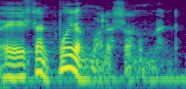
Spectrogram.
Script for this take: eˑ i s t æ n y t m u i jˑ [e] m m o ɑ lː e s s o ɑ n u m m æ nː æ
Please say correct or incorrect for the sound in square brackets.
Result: correct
